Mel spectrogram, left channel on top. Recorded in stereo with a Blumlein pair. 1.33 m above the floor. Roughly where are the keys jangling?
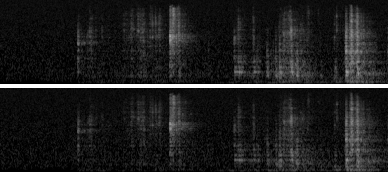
Ahead.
